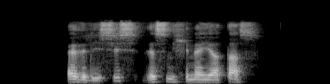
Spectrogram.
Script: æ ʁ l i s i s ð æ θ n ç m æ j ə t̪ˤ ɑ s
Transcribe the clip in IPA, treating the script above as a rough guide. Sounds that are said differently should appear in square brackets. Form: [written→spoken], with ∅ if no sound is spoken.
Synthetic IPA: æ [ʁ→ð] l i s i s ð æ [θ→s] n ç [m→n] æ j [ə→ɑ] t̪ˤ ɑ s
